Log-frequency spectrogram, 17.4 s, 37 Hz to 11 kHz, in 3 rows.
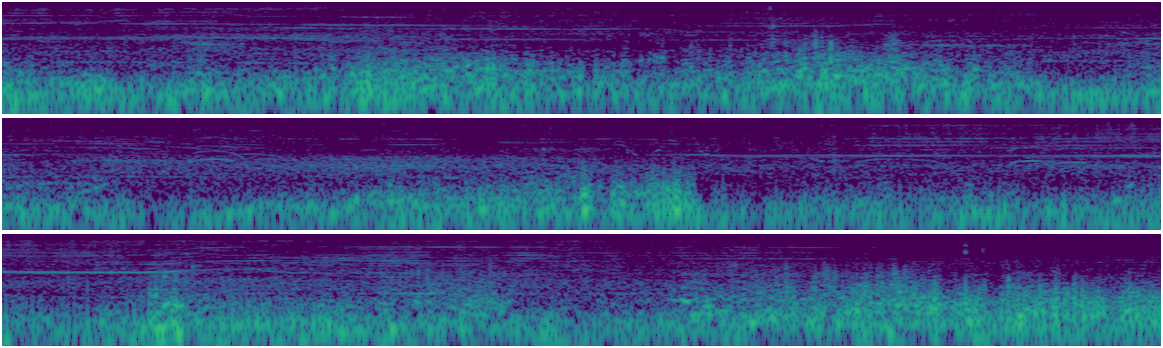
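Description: E-flite F4U-4 Corsair 1.2m RC model airplane flying at about three-quarter throttle, including inverted passes; a steady electric whine rises and fades with passes, mixed with wind buffeting on the microphone outdoors.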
